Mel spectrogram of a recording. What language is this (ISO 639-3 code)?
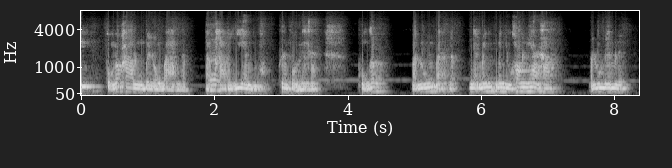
tha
